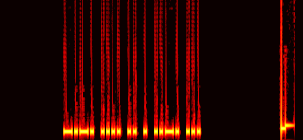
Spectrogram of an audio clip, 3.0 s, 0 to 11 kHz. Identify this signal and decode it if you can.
Morse code, heard as a keyed tone, about 46 wpm, 700 Hz. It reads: CHIEFS
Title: Sets of 5 Words Encore - New Word Drill - 45wpm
